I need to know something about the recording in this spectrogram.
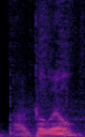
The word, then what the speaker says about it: Galil: gerund to the united states that same day galil was born he has a different name but we pronounce it galil and of course he was uh instrumental in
